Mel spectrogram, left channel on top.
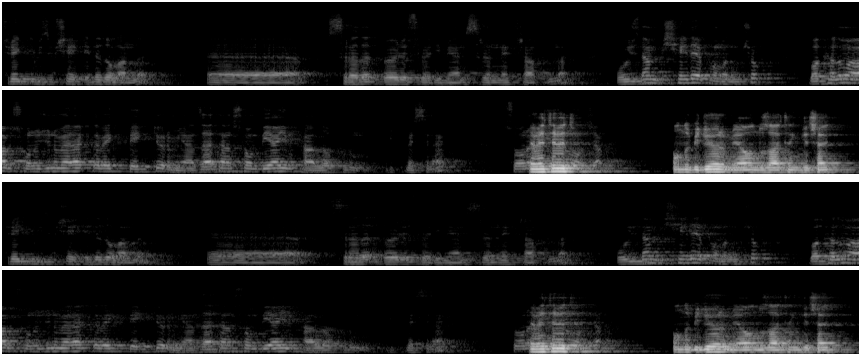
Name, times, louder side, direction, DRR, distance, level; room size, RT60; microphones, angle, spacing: voice 1, 0.0-1.5 2.0-5.7 6.1-7.6 8.1-13.0 13.7-14.6, left 2 dB, 65° left, 2 dB, 1.1 m, -40 dB
voice 2, 13.8-14.3 15.3-16.8, left 3 dB, 45° left, 10 dB, 0.8 m, -19 dB
15.0 x 8.8 x 7.1 m, 0.89 s
head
